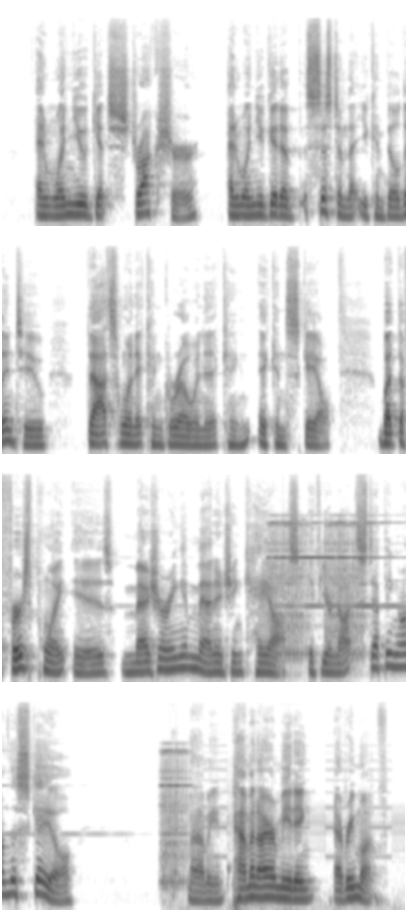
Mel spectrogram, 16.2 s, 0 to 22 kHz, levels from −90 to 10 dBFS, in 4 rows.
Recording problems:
alarms or sirens; loud; from 9.5 s on; 5 dB below the speech

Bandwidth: 16.5 kHz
